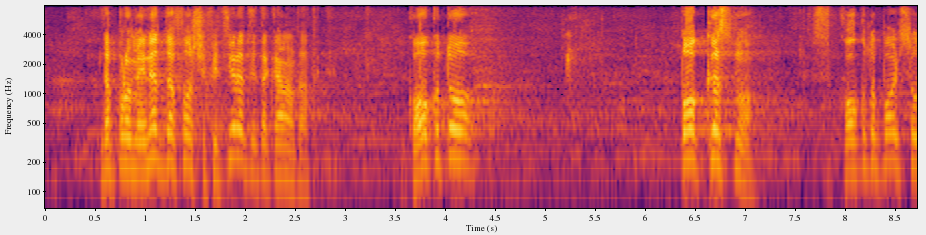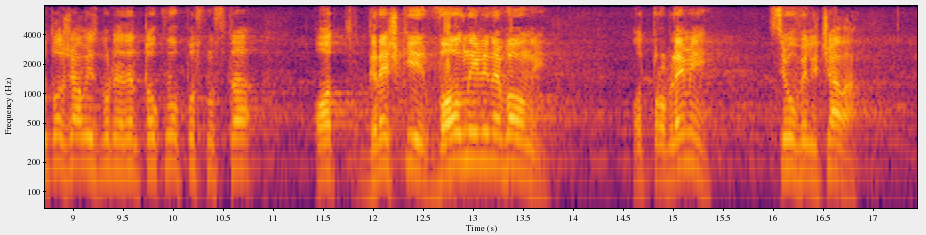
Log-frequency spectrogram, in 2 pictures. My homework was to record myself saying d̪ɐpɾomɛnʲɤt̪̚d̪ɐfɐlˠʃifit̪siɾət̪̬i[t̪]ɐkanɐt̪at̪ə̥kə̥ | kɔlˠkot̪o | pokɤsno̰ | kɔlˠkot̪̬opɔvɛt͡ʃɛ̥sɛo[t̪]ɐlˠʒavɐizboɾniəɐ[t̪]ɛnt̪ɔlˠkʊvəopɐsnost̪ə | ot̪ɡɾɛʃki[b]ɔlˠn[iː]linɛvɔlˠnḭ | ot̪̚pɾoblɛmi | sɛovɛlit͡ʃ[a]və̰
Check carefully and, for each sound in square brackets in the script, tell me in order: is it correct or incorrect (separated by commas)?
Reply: correct, incorrect, incorrect, incorrect, correct, correct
